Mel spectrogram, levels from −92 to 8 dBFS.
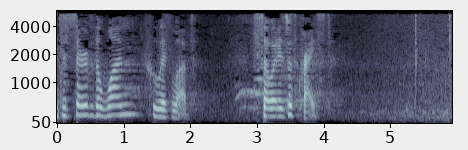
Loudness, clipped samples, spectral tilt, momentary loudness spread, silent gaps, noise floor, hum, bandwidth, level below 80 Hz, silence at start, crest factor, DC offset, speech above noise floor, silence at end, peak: -22 LUFS; under 0.1%; -5.5 dB/octave; 21 LU; none; -52 dBFS; none; 5.8 kHz; -70 dBFS; 0 s; 22 dB; under 0.1%; 30 dB; 0 s; -2 dBFS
